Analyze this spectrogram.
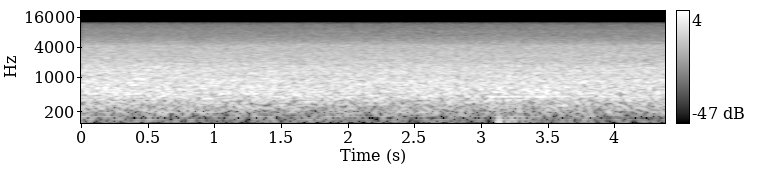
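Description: Loud, steady rush of pouring water flooding onto musicians' instruments, like a heavy flood or downpour, hissing continuously for the whole stretch with no pauses and no voices.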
